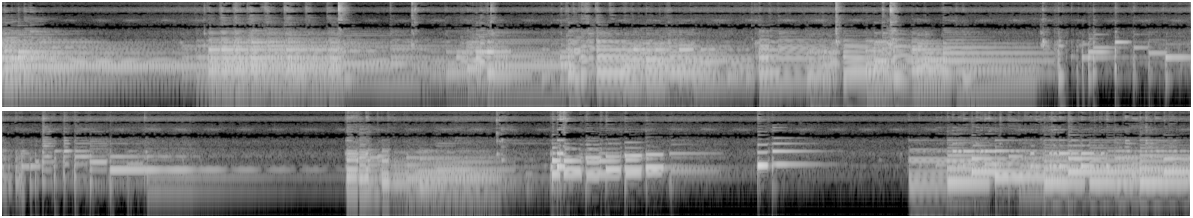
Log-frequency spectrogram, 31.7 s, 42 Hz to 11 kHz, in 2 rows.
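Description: Japanese-made Takamine CP132S nylon-string classical guitar played unplugged by hand, its acoustic sound only: chords and melody notes ringing out. The playing thins out past the halfway mark, with a couple of brief pauses, and fills out again near the end.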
